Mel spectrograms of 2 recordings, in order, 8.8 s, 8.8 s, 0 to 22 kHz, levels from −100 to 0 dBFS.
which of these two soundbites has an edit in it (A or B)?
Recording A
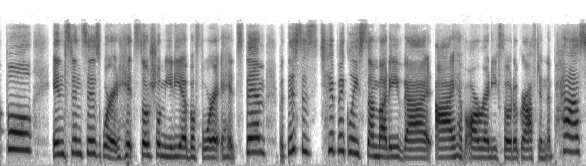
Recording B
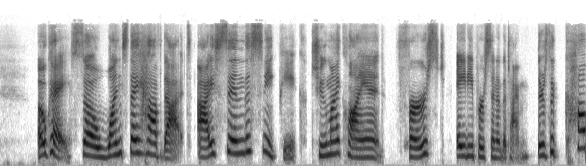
B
